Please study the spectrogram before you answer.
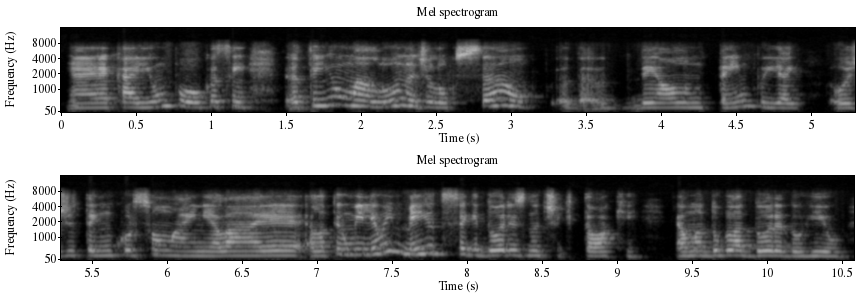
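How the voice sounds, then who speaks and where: A woman's voice: mid-range voice, fairly quick, hardly any pauses, darkish tone. A Brazilian woman, a professional voice-over artist, chatting casually and explaining her work from experience. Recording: slightly dull, muffled audio.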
